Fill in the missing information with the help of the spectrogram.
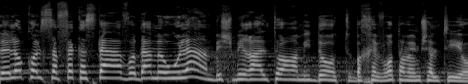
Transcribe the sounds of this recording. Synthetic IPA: lelo̞ko̞lsafe̞kastaːvo̞dameulambeʃmiʁaːltoaʁamido̞tbaχevʁo̞thame̞mʃaltijo

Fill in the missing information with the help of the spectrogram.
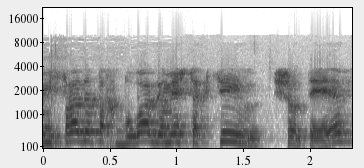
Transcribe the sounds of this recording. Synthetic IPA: misʁad̪at̪aχbuʁaɡamjeʃt̪akt͡sivʃo̞t̪e̞f

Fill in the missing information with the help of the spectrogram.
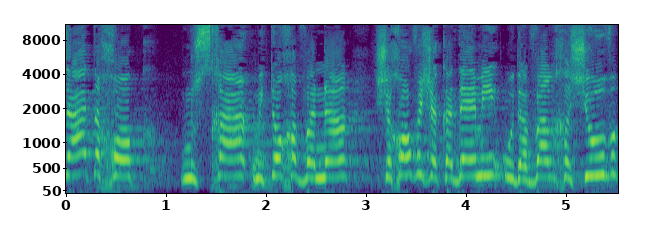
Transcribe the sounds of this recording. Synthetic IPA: aataχo̞k | nusχamito̞χavanaʃeχo̞feʃakademihudavaʁχaʃuv

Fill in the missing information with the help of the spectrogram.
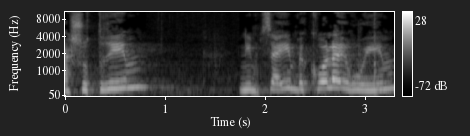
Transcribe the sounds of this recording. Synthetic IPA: haʃo̞tʁim | nimt͡saimbe̞kʰo̞laeʁuim

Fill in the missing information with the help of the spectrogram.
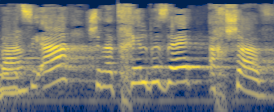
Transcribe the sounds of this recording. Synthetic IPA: at͡siʔa | ʃenat̪χilbezeaχʃav

